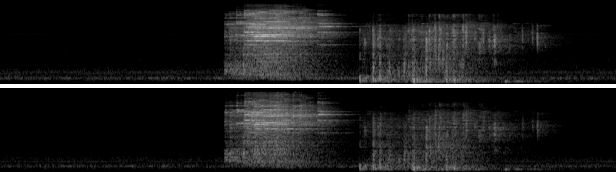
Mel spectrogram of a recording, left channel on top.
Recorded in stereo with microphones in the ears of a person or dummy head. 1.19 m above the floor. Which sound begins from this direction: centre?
Breaking glass, at 2.2 s.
